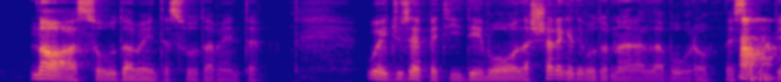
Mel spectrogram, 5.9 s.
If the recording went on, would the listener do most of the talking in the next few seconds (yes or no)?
yes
